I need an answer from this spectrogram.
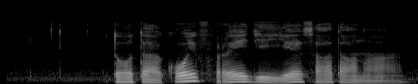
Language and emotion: Russian, neutral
